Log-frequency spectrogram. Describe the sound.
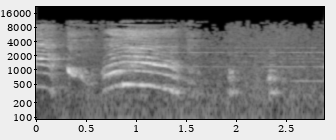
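Baby crying on a sofa, a short bleat followed by a long, loud wail that arcs up and down in pitch, then trailing off into a couple of soft whimpers.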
